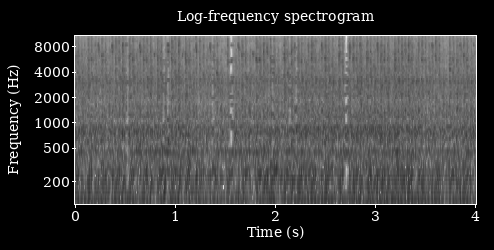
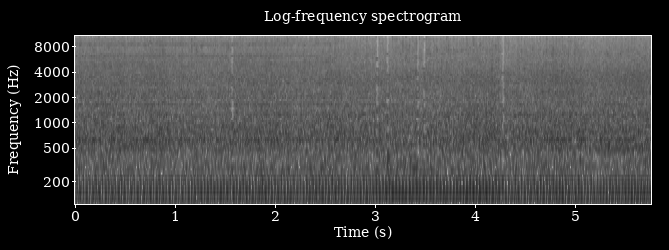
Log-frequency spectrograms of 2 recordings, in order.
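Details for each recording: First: 1974 VW Thing air-cooled flat-four, 29k miles, after idle speed and air-fuel mixture adjustment with the choke off: steady, even, smooth idle with no misses; normal idle. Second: 1974 VW Thing, 29k miles, started after sitting at least six months: loud busy idle with a quick puffing tick about four per second; suspected exhaust leak from a hole at the heater box, may need welding; exhaust ticking at idle.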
